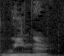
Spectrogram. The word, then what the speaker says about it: Wiener: Wiener e os seus colaboradores, aliás, Wiener, que é a pronúncia correta, e os seus colaboradores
